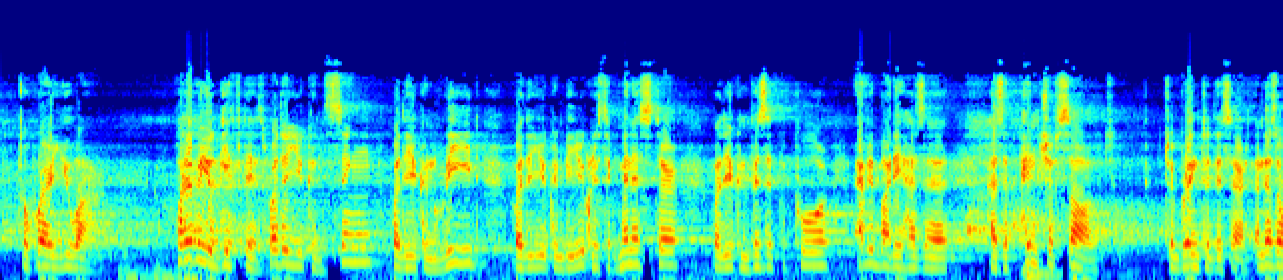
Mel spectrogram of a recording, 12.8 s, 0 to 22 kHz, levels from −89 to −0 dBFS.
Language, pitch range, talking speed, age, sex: English, 130-155 Hz, 205 wpm, 40-59, male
